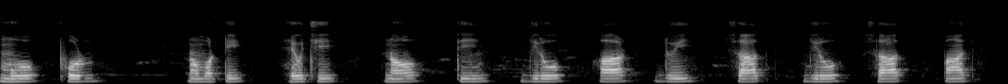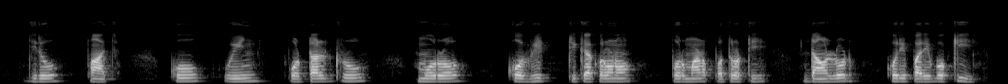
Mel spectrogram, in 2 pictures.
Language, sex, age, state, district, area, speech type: Odia, male, 18-30, Odisha, Balangir, urban, read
